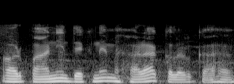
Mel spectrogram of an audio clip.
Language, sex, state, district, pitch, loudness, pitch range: Hindi, male, Haryana, Rohtak, 125 Hz, -16 LUFS, 115-140 Hz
